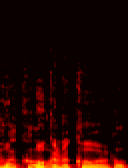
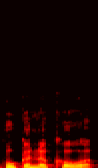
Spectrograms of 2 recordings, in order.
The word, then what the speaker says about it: Puka Nacua: Akua? – Puka Nacua. – Puka Nacua.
